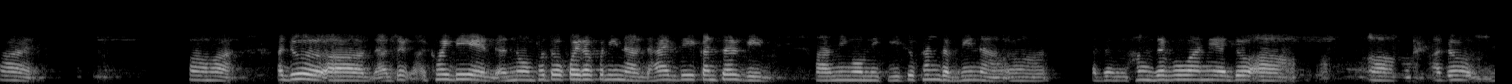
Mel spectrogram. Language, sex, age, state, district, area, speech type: Manipuri, female, 45-60, Manipur, Ukhrul, rural, conversation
